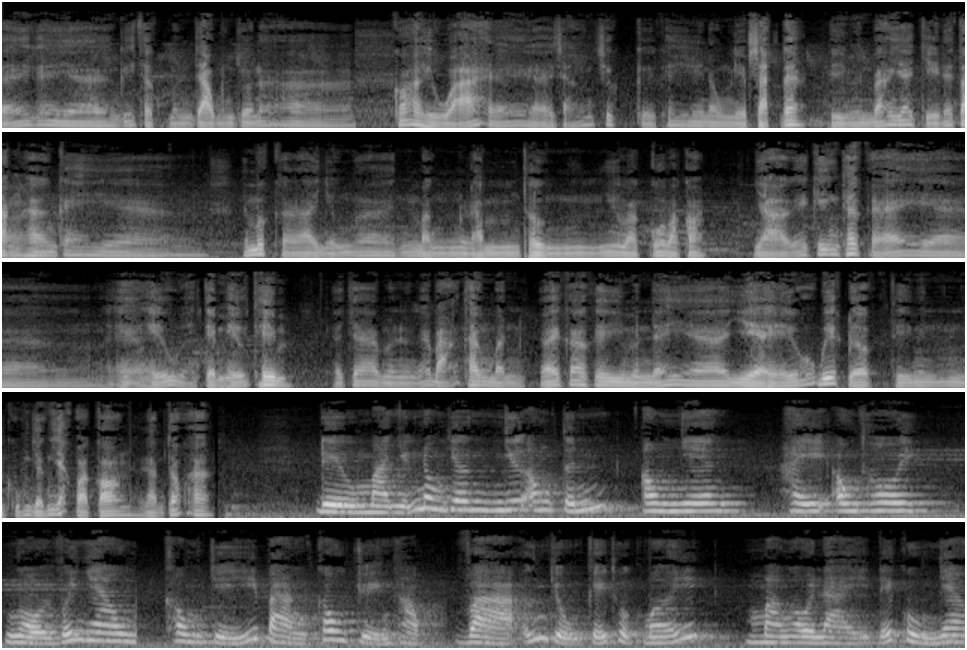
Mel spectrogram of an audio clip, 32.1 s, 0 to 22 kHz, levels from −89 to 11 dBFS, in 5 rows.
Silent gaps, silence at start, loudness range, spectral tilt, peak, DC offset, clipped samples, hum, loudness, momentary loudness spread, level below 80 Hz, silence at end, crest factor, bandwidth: none; 0 s; 6 LU; -7 dB/octave; 0 dBFS; under 0.1%; under 0.1%; none; -21 LUFS; 11 LU; -44 dBFS; 0 s; 20 dB; 16 kHz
